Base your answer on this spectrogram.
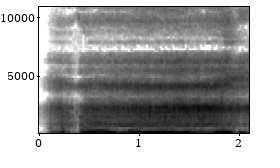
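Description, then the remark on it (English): A person doing a breathing meditation breathes out with a low, sustained growl from the back of the throat, a rough, raspy rumble that holds steady for nearly two seconds after a brief catch at the start. It sounds clear. “I thought at first you were growling at me for asking you to give a demonstration, but no, that growl is the breathing meditation. Yes, you're breathing in the back of your throat.”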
